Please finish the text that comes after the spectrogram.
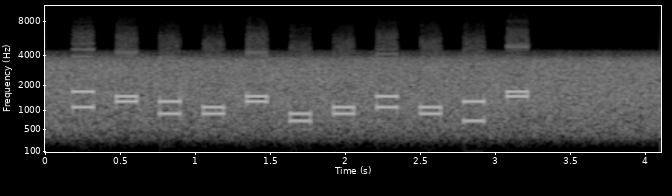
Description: Multi-frequency trunk signalling (R1, as on North American trunks), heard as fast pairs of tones, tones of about 140 ms, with phone line noise. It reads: KP 053013934 ST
